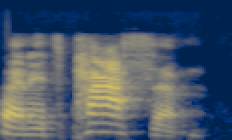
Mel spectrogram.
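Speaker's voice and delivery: possum said with a Chicago accent. Saying the acronym's name aloud as a word: chicago accent. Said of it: "in my Chicago accent".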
